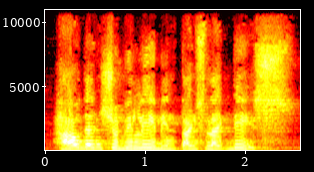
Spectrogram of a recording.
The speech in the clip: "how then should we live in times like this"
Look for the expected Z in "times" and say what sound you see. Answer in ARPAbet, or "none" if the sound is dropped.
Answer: S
